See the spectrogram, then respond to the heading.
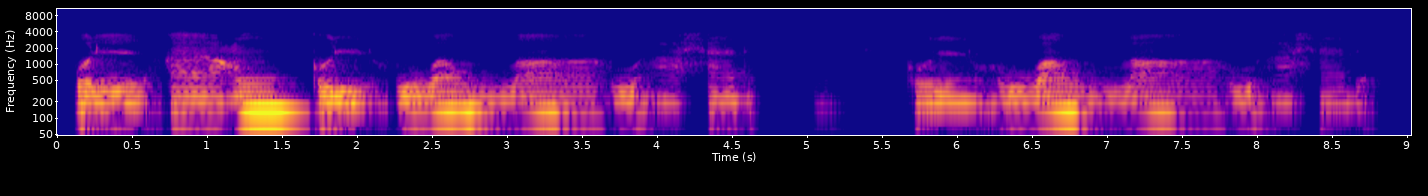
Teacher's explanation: Maka kita diupayakan untuk benar-benar menempatkan huruf qaf ini di tenggorokan, di pangkal, ya, pangkal lidah kita.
